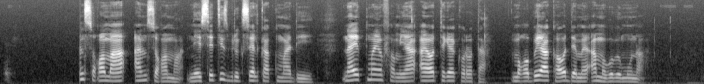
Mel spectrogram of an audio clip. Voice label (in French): Bambara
